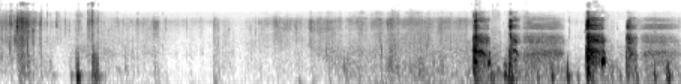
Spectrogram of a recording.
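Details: A woman with a cold, a sore throat and sore lungs: a few harsh, loud coughs and throat-clearing bursts after a quiet stretch, with a sharp sneeze-like burst at the start; coughing.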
